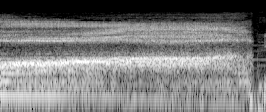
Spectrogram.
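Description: A voice holding one long, steady-pitched 'puuu' sound that cuts off abruptly near the end.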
